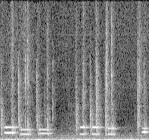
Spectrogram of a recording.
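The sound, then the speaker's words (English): A quick series of phone keypad dialing tones, about seven or eight short beeps in irregular rhythm, heard fairly clearly over a low background hum, with no one talking. “Is it ringing?”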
